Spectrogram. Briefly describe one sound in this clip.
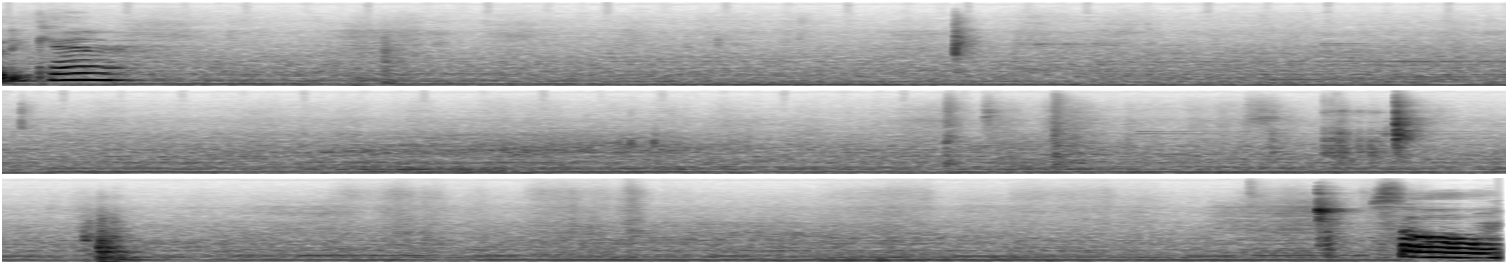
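A young woman speaks briefly and close by.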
